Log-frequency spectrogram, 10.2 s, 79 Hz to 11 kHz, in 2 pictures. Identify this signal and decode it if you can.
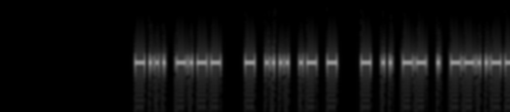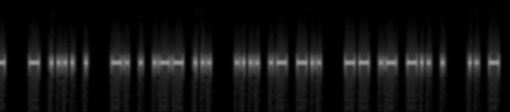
Morse code, heard as a keyed tone, about 34 wpm, 700 Hz. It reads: BY THAT TIME, THE NEWS HAD MADE IT
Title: Sentences from Top 1600 Words 35wpm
